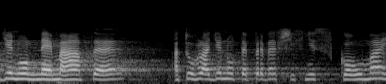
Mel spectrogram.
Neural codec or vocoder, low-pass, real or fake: none; 5.4 kHz; real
